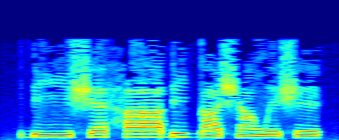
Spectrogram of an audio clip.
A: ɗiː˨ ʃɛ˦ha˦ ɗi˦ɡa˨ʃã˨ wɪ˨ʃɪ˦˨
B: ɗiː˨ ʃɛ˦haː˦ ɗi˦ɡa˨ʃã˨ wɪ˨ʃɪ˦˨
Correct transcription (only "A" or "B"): B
